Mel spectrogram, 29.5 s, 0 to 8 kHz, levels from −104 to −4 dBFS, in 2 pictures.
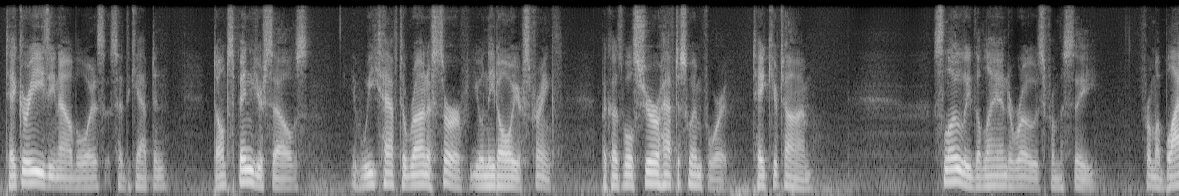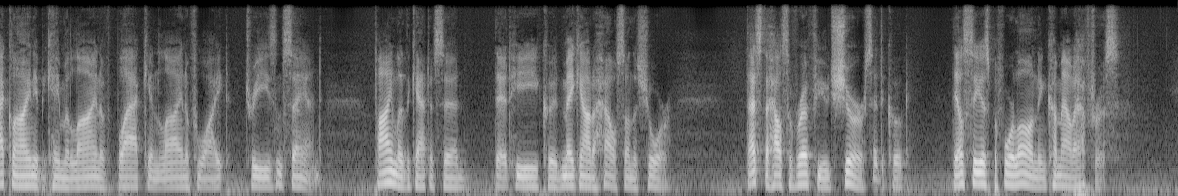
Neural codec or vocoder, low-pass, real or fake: codec, 16 kHz, 0.5 kbps, X-Codec, WavLM features, trained on Multilingual LibriSpeech; 7.2 kHz; fake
